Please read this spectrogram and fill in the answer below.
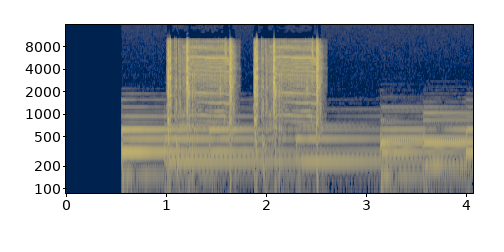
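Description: Two quick bursts of a single-lens reflex camera's shutter firing in rapid continuous shots, the first about a second in and the second just before the halfway point. Soft music with sustained notes begins half a second in and runs under them.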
